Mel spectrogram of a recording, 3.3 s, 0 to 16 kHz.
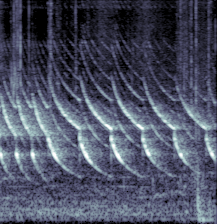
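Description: A Viper car alarm installed in a 2000 Toyota 4Runner, triggered by an opened door, wails close and loud in a rapid repeating siren of falling sweeps, alone without speech.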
